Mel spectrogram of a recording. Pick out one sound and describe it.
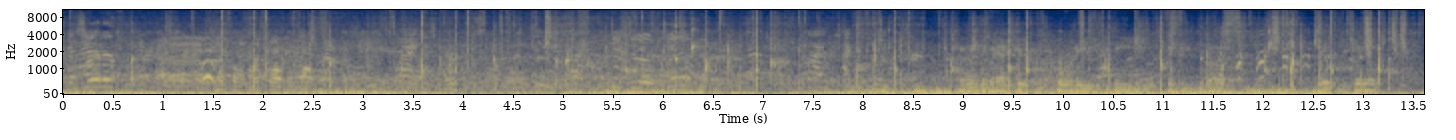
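Paddles pop sharply against a plastic ball.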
